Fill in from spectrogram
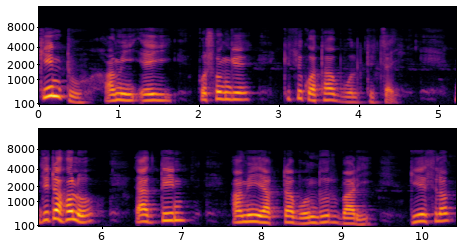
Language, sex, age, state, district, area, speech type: Bengali, male, 45-60, West Bengal, Dakshin Dinajpur, urban, spontaneous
